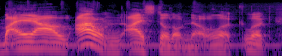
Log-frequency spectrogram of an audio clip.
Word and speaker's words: Baal: Ball. Actually, it's not pronounced ball. Somebody came in my comments the other day and said it's actually pronounced Baal.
